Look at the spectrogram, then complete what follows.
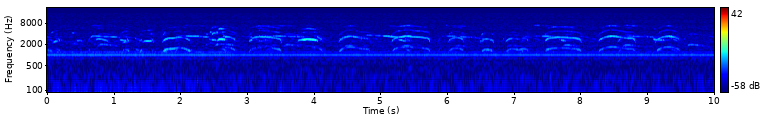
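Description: Young northern goshawks on the nest calling over and over while squabbling over food: a rapid, overlapping series of thin, arching whistled calls, several a second. A steady faint high whine runs underneath.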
